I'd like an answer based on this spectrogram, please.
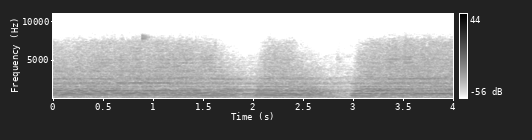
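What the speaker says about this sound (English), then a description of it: "here is our westbound empty ethanol train rolling through downtown Calmar" A westbound empty ethanol freight train with a BNSF leader rolls through downtown Calmar, Iowa. Its horn holds a loud, sustained chord over the steady rumble of the passing cars, with one brief dip before the horn resumes.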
